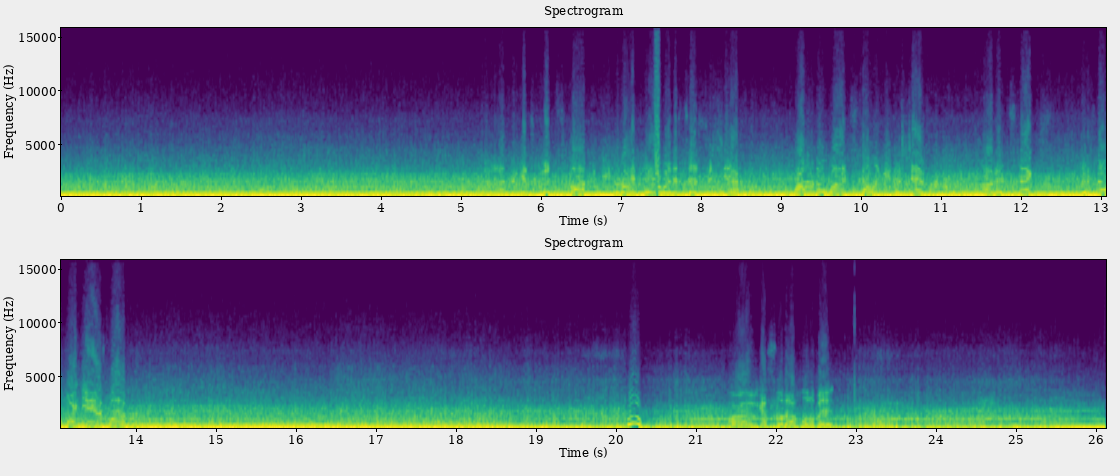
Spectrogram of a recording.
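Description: A motorcycle engine hums steadily at speed, its pitch dropping slightly partway through.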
